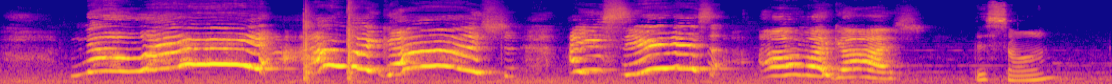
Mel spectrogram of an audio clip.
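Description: A woman squealing with excitement: four long, very high-pitched cries, each rising and falling, followed by a shorter, lower vocal sound near the end.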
